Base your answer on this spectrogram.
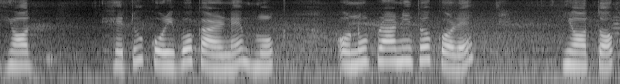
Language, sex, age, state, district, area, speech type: Assamese, female, 18-30, Assam, Kamrup Metropolitan, urban, spontaneous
